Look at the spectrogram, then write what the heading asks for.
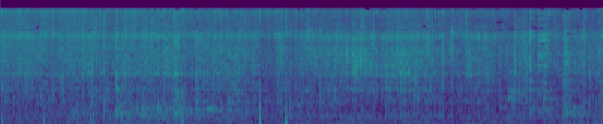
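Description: Diced potatoes sizzling as they fry in hot mustard oil in a metal kadai, with a slotted metal ladle clicking and scraping against the pan a few times as they are stirred.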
